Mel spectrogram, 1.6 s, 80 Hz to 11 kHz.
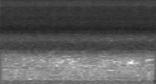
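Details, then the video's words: Mekong Delta cicada chorus, Mỹ Luôn eco-tourism area, summer 2021: a wall of continuous high-pitched whirring at even loudness, with a brief low sound breaking in at the very end. "tiếng ve gọi hè"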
